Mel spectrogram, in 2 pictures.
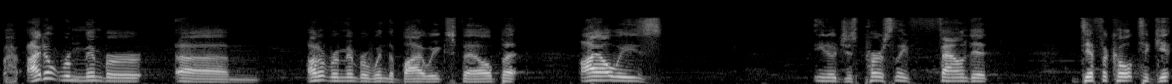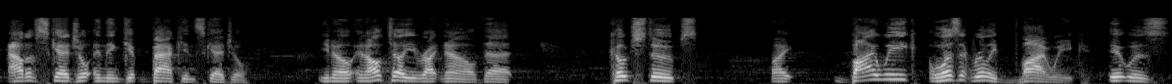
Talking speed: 135 wpm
